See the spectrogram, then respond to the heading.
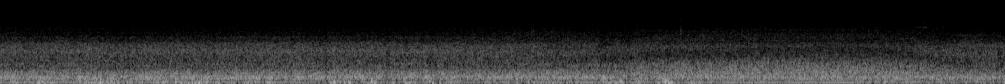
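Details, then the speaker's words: Late-1950s Sears Homart 20" box fan, model 480-9360-6, universal motor, Venturi shroud, at medium speed after motor bearings cleaned and oiled. Soft, steady airy hum, no rubbing; formerly an awful humming, grinding buzz, now much quieter. "and that is much quieter than it was before before it just made like an awful like humming almost grinding buzzing sound I'm very very happy how that turned out"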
